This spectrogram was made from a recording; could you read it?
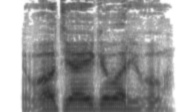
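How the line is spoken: Sighing. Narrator (Russian): вздохнул Гесслер

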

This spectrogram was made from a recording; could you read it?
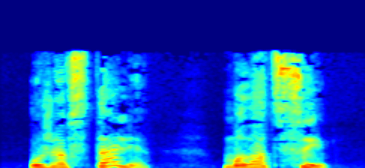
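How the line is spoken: Shouting. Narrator (Russian): закричал обвешанный фотоаппаратами

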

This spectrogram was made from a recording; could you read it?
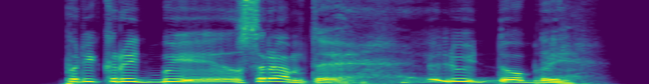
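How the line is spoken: Thin high mumble. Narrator (Russian): Пробормотал он тоненьким голоском

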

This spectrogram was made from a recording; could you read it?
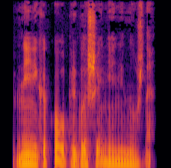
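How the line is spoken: Muffled reply. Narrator (Russian): глухо ответил тот

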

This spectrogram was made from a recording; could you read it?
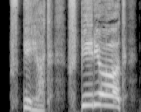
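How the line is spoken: Shouting. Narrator (Russian): кричала Шидо

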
